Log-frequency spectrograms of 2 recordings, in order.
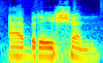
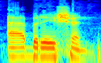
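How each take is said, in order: No difference in how they are said.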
